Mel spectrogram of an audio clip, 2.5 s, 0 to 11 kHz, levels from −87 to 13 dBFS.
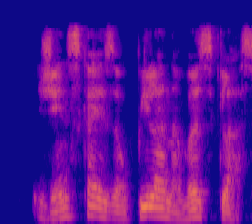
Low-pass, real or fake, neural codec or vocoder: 7.2 kHz; real; none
